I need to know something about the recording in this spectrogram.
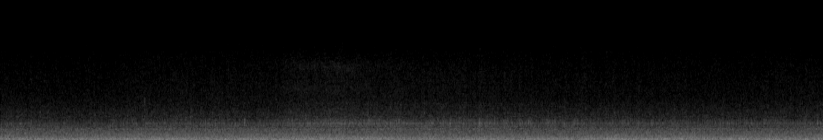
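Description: A car engine drones steadily.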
